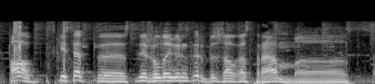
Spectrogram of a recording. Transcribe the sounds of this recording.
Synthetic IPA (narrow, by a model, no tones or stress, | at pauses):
ɑlˠɪskʲe̞sæt̪sɪzd̪e̞ɾʒolˠd̪ɑjbe̞ɾɪŋɪzd̪eɾbɪzʒɑlˠʁɑst̪əɾɑməz̥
